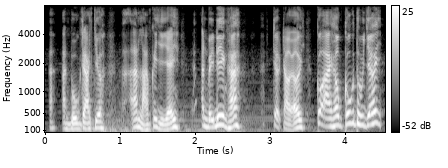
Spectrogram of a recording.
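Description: A man voicing a timid, frightened young wife, shrill and stammering. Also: expressive, quick pace, darkish tone, faint music behind, close to an everyday voice.

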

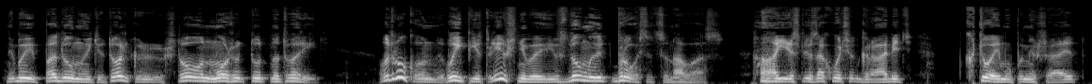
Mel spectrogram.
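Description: A man voicing a talkative, grumbling old sailor who is quick to anger. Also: medium pitch, vocal fry, a little mellow, husky, pitched below the performer's own voice. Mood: grumbling gossip.

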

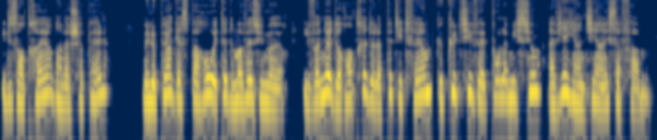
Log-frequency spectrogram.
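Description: A woman's voice: medium pitch, normal speed, darkish tone, dry recording, studio quality. Woman reading an audiobook. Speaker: audiobook reader. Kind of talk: scripted narration.

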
